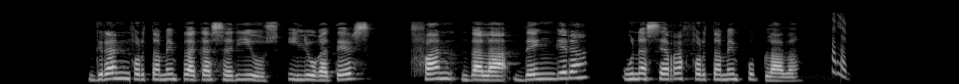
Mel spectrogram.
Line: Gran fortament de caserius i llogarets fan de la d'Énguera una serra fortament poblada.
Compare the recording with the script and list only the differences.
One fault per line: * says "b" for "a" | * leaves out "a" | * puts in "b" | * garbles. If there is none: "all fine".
all fine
